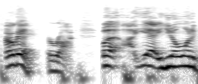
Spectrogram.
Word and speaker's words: Iraq: safe or anything yeah it's also a rock by the way that's a that's how it's said okay a rock but yeah you don't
